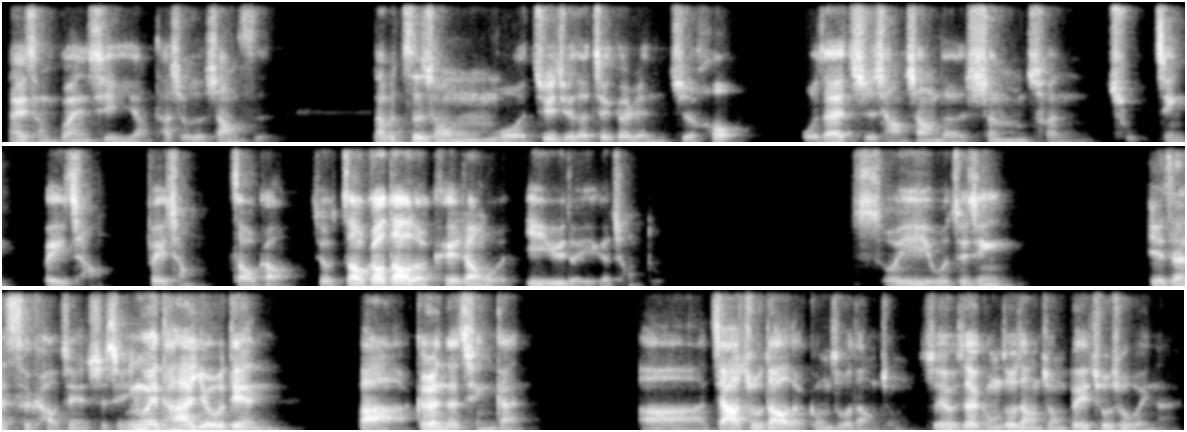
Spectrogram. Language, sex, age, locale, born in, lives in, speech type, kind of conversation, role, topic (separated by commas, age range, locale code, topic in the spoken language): Chinese, male, 25-29, zh-CN, China, United States, conversation, podcast, guest, 后悔能变成前进的动力吗？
